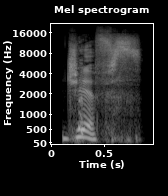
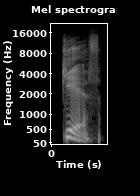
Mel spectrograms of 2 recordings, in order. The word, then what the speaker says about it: GIF: GIFs.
